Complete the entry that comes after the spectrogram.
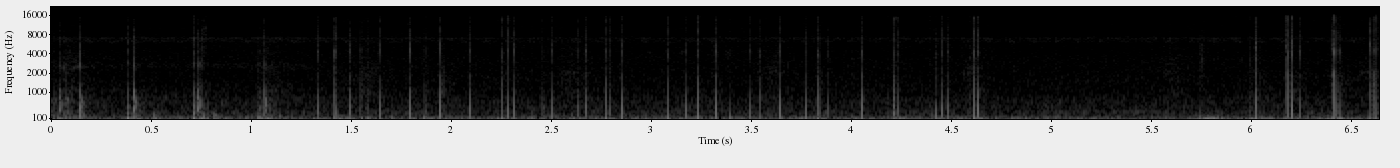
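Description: A small, solid, clear laser-engraved glass crystal block is tilted in the hand and tapped and scratched with fingertips and nails. Quick, sharp clicks and ticks come in rapid, irregular bursts. A steady low hum sits underneath throughout.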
